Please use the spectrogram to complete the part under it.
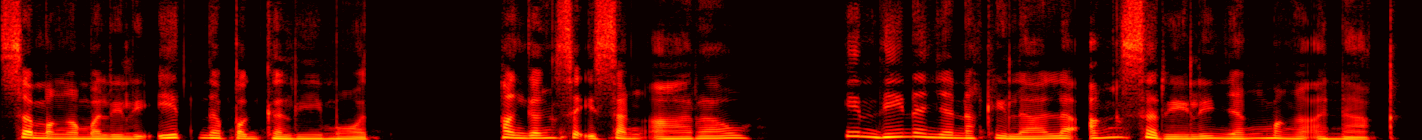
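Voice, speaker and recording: A woman playing a gentle, coaxing young fiancée who feigns concern in an audio romance drama. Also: fairly low pitch, expressive, normal speed, no room sound, close to an everyday voice. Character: sweet-talking scheming young fiancée, falsely concerned.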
